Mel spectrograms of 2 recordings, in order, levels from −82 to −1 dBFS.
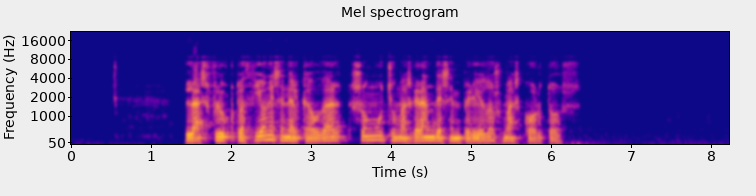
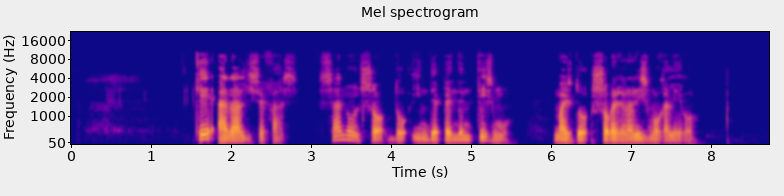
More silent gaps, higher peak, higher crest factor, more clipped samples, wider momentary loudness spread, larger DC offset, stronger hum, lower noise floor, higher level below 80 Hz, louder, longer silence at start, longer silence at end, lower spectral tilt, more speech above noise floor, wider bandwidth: neither; about the same, 0 dBFS vs 0 dBFS; about the same, 18 dB vs 22 dB; neither; second, 9 LU vs 16 LU; neither; neither; about the same, -74 dBFS vs -73 dBFS; second, -56 dBFS vs -48 dBFS; first, -18 LUFS vs -21 LUFS; about the same, 1.45 s vs 1.55 s; first, 2 s vs 0.95 s; about the same, -5.5 dB/octave vs -5.5 dB/octave; about the same, 56 dB vs 53 dB; second, 9.2 kHz vs 11 kHz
